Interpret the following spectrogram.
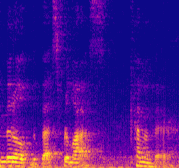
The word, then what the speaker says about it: camembert: the best for last camembert not camera break what was that okay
